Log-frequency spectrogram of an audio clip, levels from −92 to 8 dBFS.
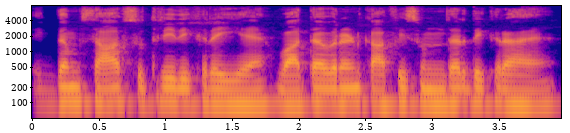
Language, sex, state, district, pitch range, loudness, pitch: Hindi, male, Bihar, Gopalganj, 90-100 Hz, -19 LUFS, 95 Hz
